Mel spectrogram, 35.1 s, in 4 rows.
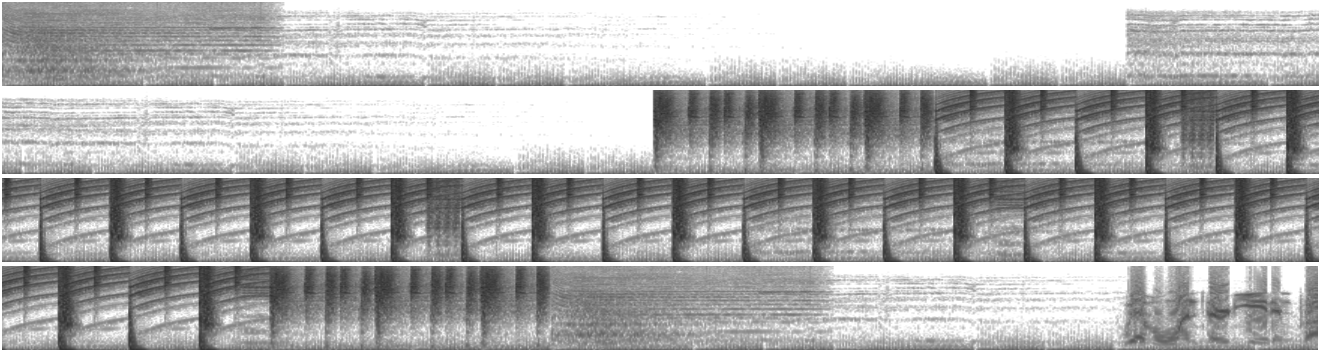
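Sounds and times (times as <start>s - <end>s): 
tabata workout music: 13.2s - 30.0s.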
